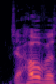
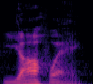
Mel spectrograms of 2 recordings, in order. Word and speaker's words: Yahweh: But I think there's a fairly unanimity among scholars today that the best understanding we can have of the pronunciation is, in fact, Yahweh.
